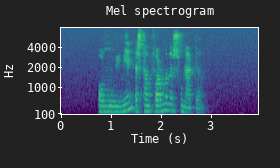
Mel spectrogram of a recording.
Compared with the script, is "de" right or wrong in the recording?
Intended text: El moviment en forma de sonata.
right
